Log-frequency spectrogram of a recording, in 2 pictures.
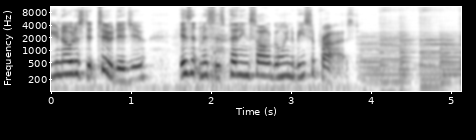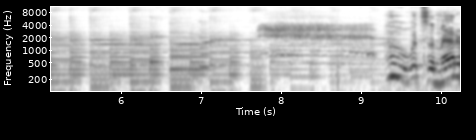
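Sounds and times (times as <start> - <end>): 
speech: 0.0 - 4.0, 9.4 - 10.2
frightened goats bleating in an apartment building hallway: 7.7 - 9.4.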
